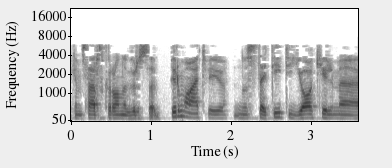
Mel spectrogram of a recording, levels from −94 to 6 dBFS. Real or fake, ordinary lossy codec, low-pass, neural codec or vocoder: real; MP3, 24 kbps; 7.2 kHz; none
